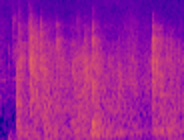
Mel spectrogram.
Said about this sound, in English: There's that fucking sliding door again. I don't know why we got that installed.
